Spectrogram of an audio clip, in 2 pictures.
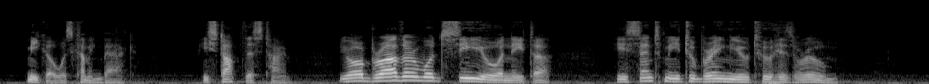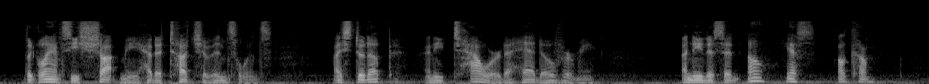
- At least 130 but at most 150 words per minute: No, average, 160 wpm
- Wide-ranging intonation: Yes, wide, 6.7 semitones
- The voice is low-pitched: Yes, low, 110 Hz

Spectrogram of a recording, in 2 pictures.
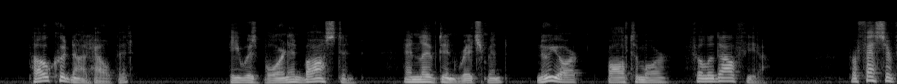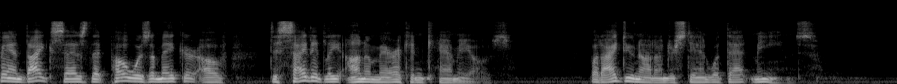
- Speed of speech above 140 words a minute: No, slow, 135 wpm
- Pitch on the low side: Yes, low, 115 Hz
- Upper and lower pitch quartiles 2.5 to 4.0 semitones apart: No, average, 5.2 semitones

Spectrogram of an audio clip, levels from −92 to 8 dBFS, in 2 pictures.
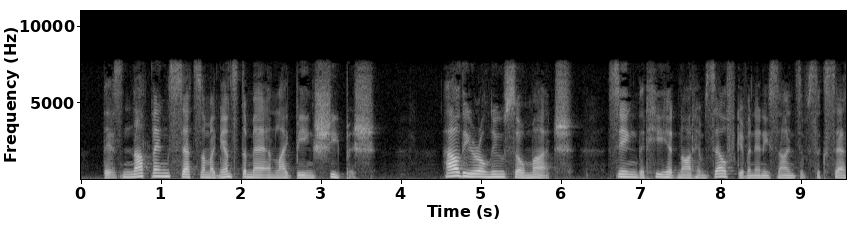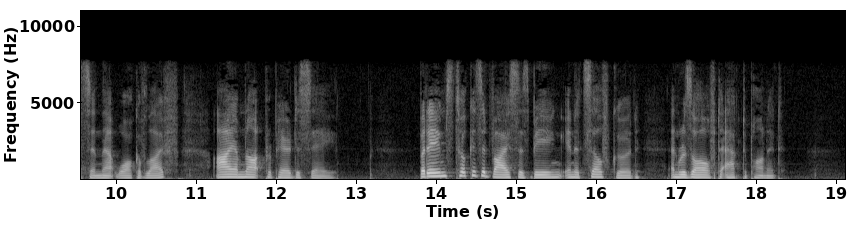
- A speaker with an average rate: Yes, average, 170 wpm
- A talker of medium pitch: Yes, medium, 150 Hz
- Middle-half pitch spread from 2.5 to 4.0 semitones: Yes, average, 3.6 semitones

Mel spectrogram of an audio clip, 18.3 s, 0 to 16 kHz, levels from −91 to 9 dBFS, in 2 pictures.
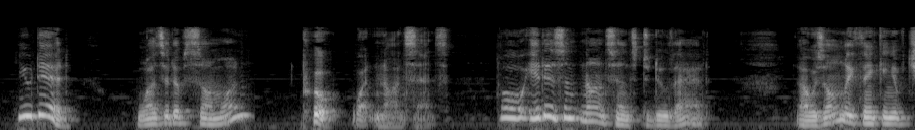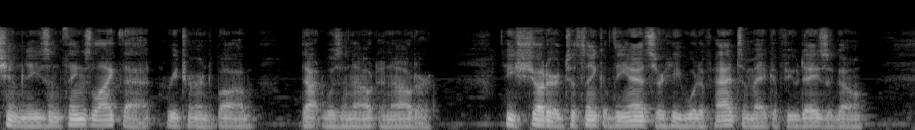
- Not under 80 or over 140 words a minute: No, average, 170 wpm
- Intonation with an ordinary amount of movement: No, wide, 8.4 semitones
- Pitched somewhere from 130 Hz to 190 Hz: No, low, 100 Hz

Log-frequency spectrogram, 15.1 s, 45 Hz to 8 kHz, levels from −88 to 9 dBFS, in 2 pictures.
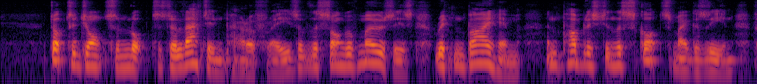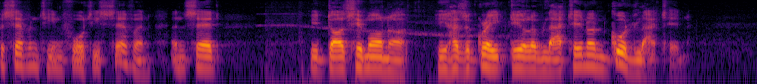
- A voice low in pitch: Yes, low, 130 Hz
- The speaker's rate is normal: Yes, average, 155 wpm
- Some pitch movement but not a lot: Yes, average, 4.9 semitones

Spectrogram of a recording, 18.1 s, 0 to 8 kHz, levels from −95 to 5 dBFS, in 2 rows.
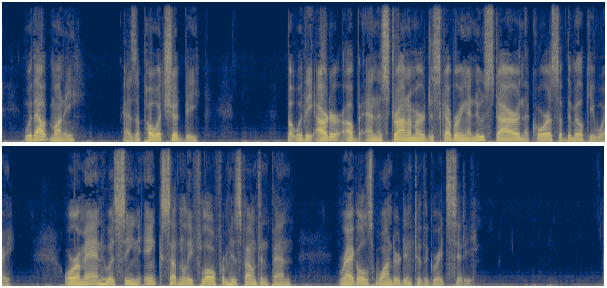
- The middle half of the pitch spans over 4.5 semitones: No, average, 3.3 semitones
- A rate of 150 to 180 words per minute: No, average, 140 wpm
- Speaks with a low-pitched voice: Yes, low, 120 Hz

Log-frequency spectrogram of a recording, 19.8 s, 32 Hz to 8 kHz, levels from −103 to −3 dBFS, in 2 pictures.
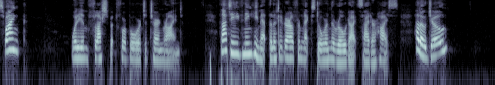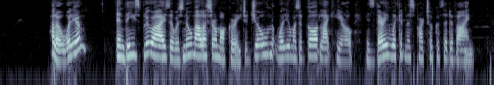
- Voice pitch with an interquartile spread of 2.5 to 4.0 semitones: No, average, 4.4 semitones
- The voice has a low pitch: No, medium, 185 Hz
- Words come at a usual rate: Yes, average, 160 wpm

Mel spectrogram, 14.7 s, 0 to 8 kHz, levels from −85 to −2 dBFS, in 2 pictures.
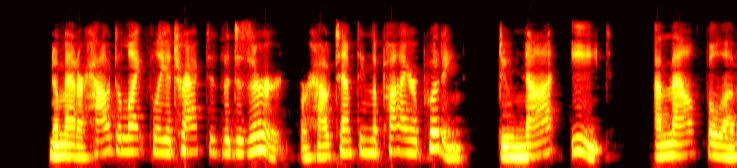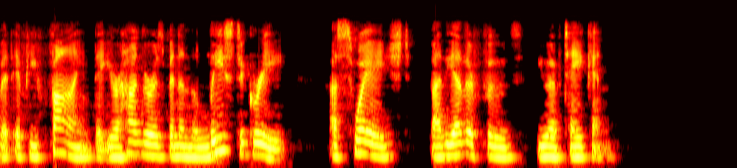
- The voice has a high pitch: No, medium, 155 Hz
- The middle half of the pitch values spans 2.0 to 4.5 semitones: No, average, 5.1 semitones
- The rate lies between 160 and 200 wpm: Yes, average, 165 wpm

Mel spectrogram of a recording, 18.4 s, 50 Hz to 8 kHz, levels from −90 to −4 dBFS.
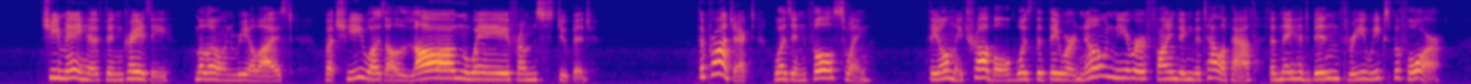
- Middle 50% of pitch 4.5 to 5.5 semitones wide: No, average, 3.6 semitones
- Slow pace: Yes, slow, 130 wpm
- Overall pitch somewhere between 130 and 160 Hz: No, high, 230 Hz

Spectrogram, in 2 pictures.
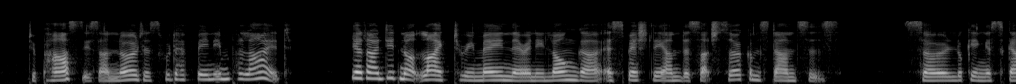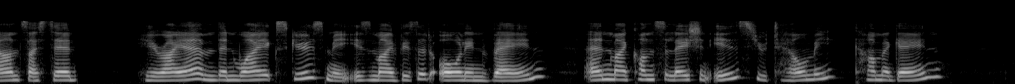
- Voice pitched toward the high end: Yes, high, 200 Hz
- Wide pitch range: No, average, 3.5 semitones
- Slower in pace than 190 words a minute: Yes, average, 145 wpm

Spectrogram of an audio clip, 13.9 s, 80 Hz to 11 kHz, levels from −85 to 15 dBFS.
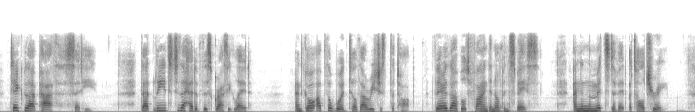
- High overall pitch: Yes, high, 210 Hz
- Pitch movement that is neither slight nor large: Yes, average, 3.6 semitones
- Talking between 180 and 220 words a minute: No, average, 170 wpm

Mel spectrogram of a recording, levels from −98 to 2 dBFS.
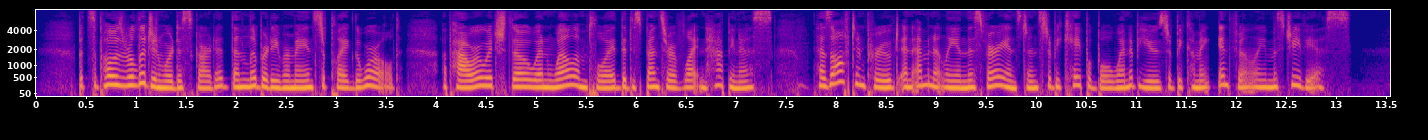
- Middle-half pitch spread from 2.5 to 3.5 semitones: Yes, average, 3.2 semitones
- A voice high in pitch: Yes, high, 215 Hz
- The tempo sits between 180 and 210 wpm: Yes, average, 195 wpm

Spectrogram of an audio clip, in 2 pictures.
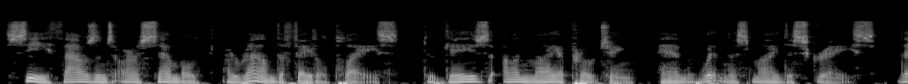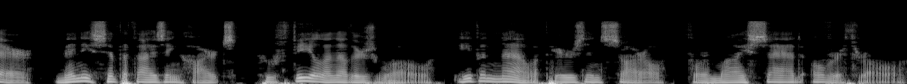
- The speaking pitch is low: Yes, low, 100 Hz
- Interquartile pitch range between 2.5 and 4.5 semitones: Yes, average, 4.0 semitones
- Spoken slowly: Yes, slow, 110 wpm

